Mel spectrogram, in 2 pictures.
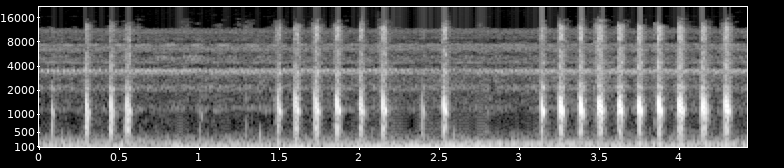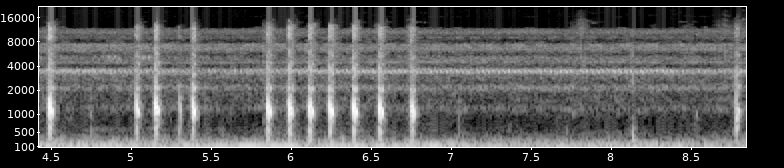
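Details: Repeated clusters of sharp, clicking pulses from a toad, about four per second within each run, broken by short silences, over low rumbling background noise and a steady high hum.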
